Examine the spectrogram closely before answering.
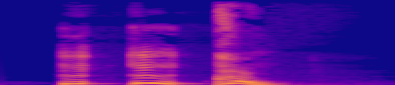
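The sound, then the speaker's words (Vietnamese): Three voiced, dry throat-clearing coughs in quick succession, each short and fairly loud, the last slightly longer and trailing off, alone against silence. “Đúng lúc này Hạ Chí Nguyên có chút không hiểu phong tình, ho khan một tiếng.”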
